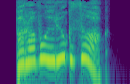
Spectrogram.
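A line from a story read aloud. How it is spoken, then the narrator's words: Breathed out. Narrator (Russian): выдохнул Захар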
